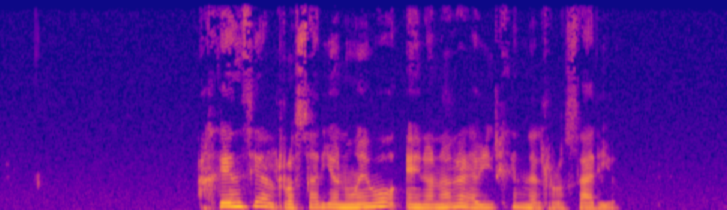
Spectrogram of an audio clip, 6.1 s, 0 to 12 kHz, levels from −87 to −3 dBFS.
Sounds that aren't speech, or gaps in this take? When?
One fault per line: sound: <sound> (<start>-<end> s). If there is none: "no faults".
no faults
